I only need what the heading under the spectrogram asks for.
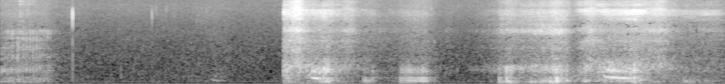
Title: Australia's Loudest Snoring Boxer!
